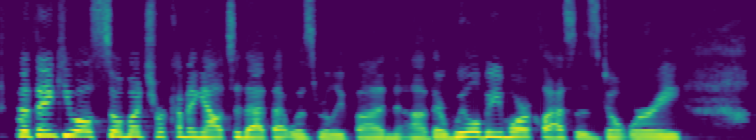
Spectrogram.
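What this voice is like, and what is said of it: Worn-out, strained voice. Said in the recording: “my voice is shot and I didn't sleep last night”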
